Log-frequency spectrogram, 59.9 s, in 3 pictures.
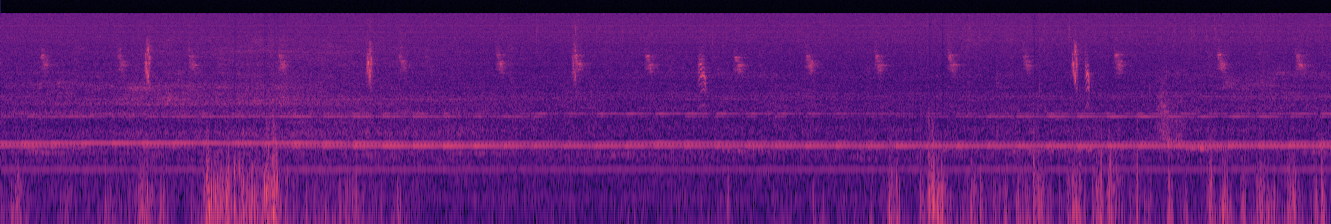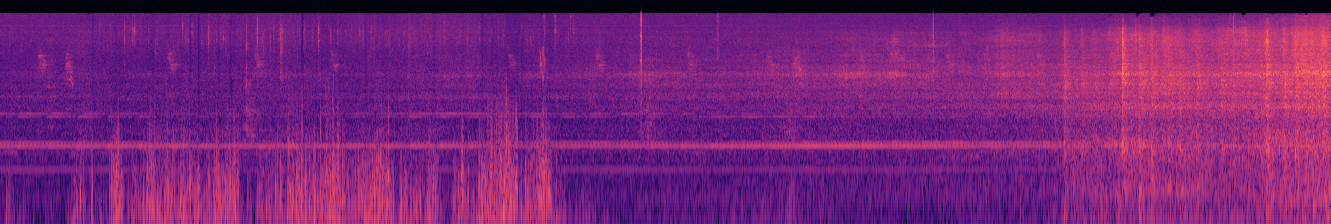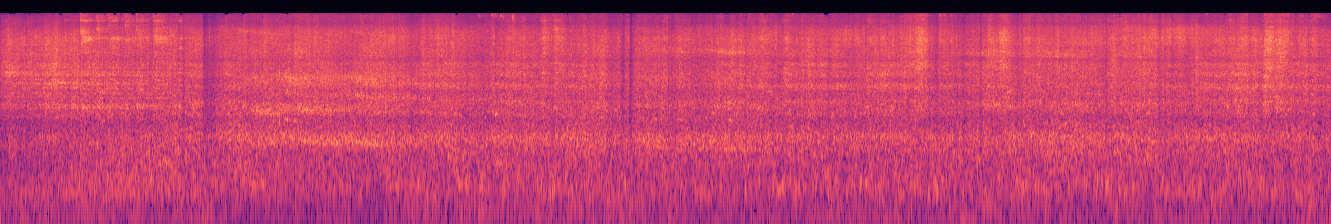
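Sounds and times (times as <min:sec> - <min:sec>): wheels rushing on rails: 0:00.0 - 0:07.7, 0:08.5 - 0:59.9
two steady tones: 0:00.0 - 0:36.9
electric train passing: 0:00.0 - 0:59.9
rail joint clicks: 0:35.6 - 0:59.9.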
